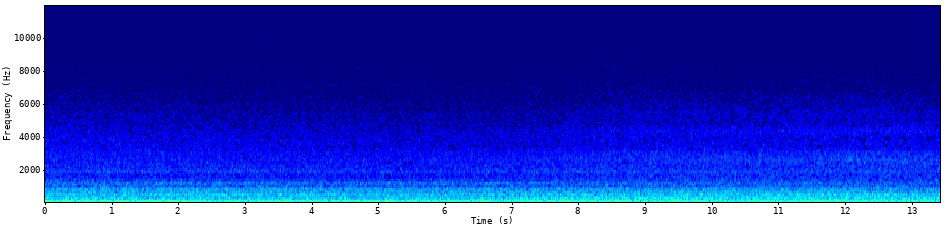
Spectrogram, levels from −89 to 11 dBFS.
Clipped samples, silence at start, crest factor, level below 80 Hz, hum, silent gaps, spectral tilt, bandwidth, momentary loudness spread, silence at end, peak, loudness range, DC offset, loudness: under 0.1%; 0 s; 14 dB; -50 dBFS; none; none; -6.5 dB/octave; 9 kHz; 1 LU; 0 s; -30 dBFS; 1 LU; under 0.1%; -51 LUFS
